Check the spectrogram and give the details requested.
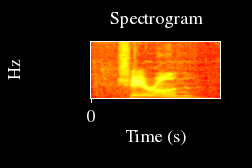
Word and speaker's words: Charon: Charon? I don't think you pronounce it with a ch sound. I think it's a k.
